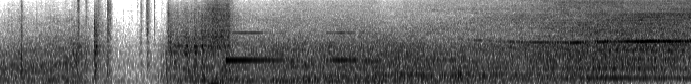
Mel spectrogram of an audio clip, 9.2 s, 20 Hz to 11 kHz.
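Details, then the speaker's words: 2000 BMW 528i Sport during a pre-purchase inspection: short crank, then the engine catches and settles into a smooth, quiet idle with a faint alternator whine from recharging the battery, no abnormal noises; normal start and idle. "the engine is quiet you can hear the alternator turning a little bit from just probably being moved around and whatnot charging the battery back up but ultimately the engine is quiet no abnormal noises and seems to be running smooth at this time"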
